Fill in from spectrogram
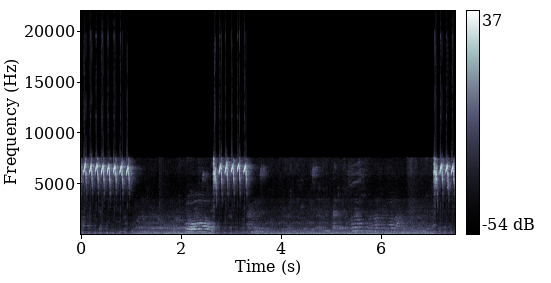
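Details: Kolibri ninja lure song to excite other birds: three bursts of fast, shrill, evenly repeated chirps with quiet gaps and faint lower warbling between them.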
